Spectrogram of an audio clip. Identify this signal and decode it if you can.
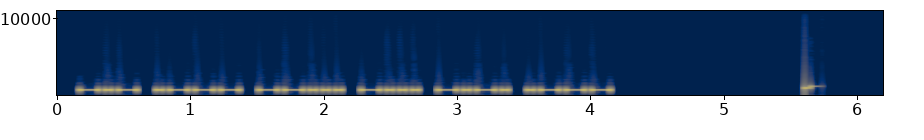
Morse code, heard as a keyed tone, about 25 wpm, 700 Hz. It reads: KJ7BCJ
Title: USA Callsign DE Callsign 25wpm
